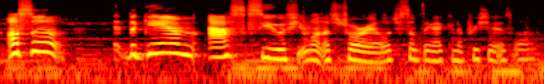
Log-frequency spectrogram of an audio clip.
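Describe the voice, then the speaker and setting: Bright-voiced woman with a German accent. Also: mid-range voice, a little fast, soft background music. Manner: chatty, thinks aloud, answers chat. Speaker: streamer. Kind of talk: casual gameplay commentary.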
